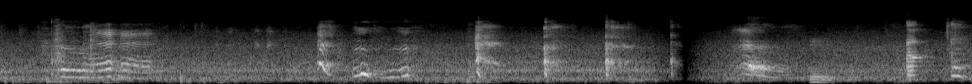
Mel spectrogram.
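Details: An infant laughing and babbling, broken by several short coughs; coughing set off by laughter.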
